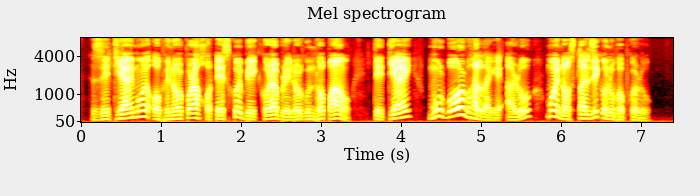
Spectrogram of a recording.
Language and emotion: Assamese, happy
